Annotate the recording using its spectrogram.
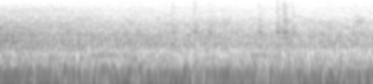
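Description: Quiet pause filled by a faint, steady low rumble of background noise.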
